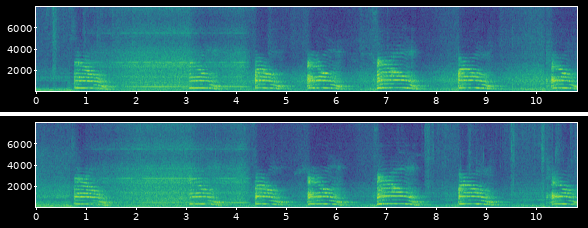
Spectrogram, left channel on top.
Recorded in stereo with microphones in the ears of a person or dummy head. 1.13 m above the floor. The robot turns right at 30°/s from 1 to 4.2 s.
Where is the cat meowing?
5° right (ahead or behind), 1.3 m; by 10.8 s 70° left (ahead or behind), 1.3 m.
